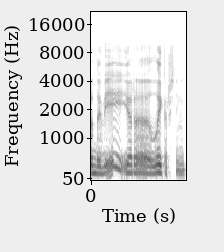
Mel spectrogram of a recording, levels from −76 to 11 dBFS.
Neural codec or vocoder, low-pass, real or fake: vocoder, 48 kHz, 128 mel bands, Vocos; 10.8 kHz; fake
